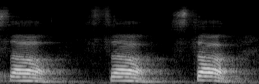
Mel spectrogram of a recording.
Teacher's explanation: सपेरा वाला स जो है वो दंत से, जो आपकी जुबान होती है वो दांत के पास टकराती है, स स, ठीक है, इसको बोला जाता है दंत।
